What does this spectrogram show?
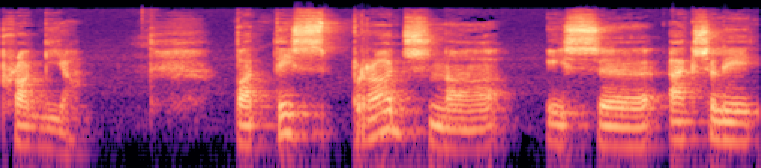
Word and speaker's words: prajna: And it's a very, very important teaching, which, by the way, in Buddhism, they use the term prajna, which is written prajna. It's correctly pronounced prajna.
